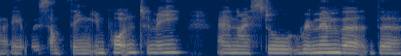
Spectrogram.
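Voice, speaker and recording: On a very clean recording with a silent background, a woman with a slight Australian accent speaks at a medium pitch with fairly even intonation. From Australia, Tasmania. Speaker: singer and yoga teacher. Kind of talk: podcast interview. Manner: halting, many fillers.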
